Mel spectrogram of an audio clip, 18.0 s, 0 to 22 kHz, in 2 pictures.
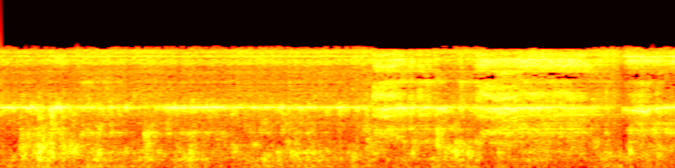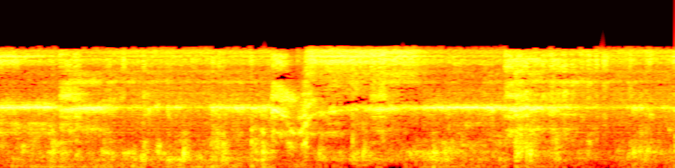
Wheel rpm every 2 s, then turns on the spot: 230, 230, 230, 230, 230, 230, 170, 230, 230.
none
